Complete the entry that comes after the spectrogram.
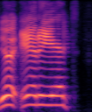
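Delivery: high, loud mock road-rage shout; yelling at drivers. Driver cursing other drivers from his car, high angry shout. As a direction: yell it out the car window. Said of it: "I start yelling at drivers".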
